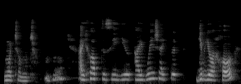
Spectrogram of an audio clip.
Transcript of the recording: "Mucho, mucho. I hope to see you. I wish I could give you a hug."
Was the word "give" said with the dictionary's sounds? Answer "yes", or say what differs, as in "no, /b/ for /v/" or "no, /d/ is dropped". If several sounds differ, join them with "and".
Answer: no, /b/ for /v/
